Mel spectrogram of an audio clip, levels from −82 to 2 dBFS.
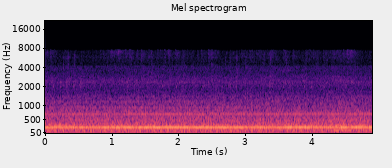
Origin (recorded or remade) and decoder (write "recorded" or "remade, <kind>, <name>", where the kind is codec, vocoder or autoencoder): recorded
